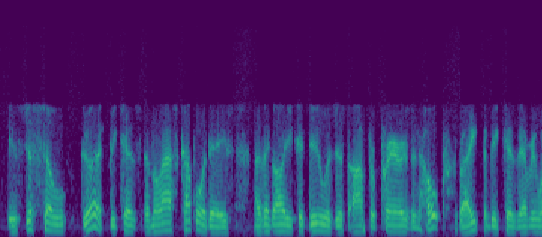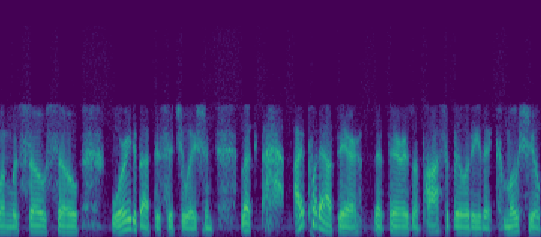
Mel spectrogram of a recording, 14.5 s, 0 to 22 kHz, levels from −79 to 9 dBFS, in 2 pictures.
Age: 50-69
